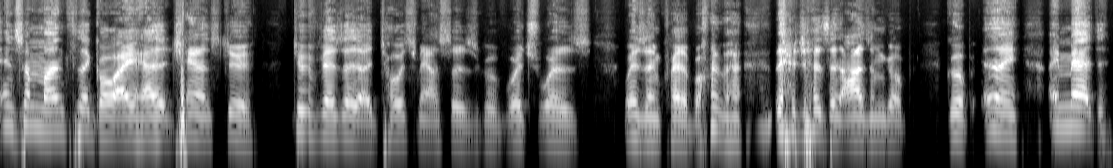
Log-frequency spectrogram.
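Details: Male speaker who self-reports an audible speech impediment present whenever he speaks, with part-word and word repetitions; stuttering.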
